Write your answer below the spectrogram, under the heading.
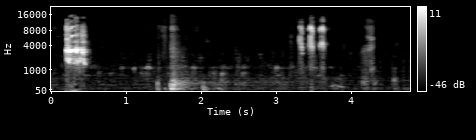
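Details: A pet rosy-faced lovebird at home in cold weather, seemingly wanting a bath, gives a harsh, shrill screech, then three rapid sharp squawks and one softer chirp; a brief handling knock between.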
